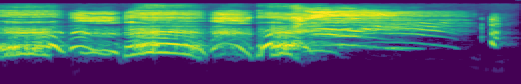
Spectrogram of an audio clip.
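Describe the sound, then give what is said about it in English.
A voice imitates wheezing: a run of strained, breathy, high voiced pulses that waver in pitch, then a long, falling, gasping draw and a short final catch of breath. “wheezing and shit. That shit's crazy.”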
